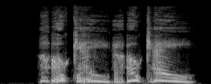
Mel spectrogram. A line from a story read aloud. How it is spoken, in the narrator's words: panted the robot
